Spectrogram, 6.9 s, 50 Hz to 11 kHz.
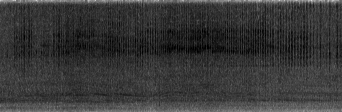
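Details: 2009 Kia Cerato engine at idle: fast light tapping over a busy, thin-sounding idle, steady throughout; engine knock, source not identified.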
